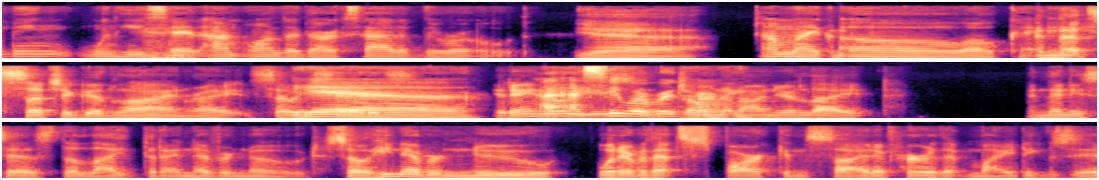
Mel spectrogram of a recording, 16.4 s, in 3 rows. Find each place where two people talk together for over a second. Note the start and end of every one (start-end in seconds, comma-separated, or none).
6.9-9.3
